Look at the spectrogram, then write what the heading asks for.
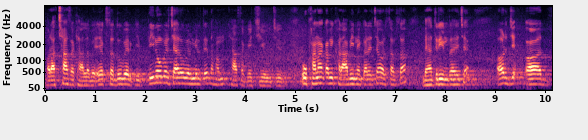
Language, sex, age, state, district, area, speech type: Maithili, male, 18-30, Bihar, Supaul, rural, spontaneous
